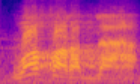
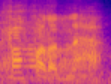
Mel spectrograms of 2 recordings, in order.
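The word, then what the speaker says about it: وفرضناها: Wa faradnaha, bukan fa faradnaha.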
